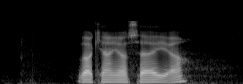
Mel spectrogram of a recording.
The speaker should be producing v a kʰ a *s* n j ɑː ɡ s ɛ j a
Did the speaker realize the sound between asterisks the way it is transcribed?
no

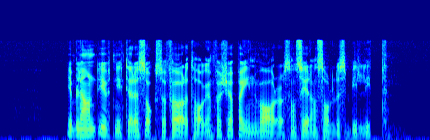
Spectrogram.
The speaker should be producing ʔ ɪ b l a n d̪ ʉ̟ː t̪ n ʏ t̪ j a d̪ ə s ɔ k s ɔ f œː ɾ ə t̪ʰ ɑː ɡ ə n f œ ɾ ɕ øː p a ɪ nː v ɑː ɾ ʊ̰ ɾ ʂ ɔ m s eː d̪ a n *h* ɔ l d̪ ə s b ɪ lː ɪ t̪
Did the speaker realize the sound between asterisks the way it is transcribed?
no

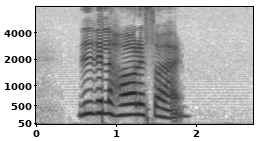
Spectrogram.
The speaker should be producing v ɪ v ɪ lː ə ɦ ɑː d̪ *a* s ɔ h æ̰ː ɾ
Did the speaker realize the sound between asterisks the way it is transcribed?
no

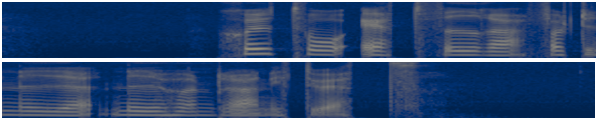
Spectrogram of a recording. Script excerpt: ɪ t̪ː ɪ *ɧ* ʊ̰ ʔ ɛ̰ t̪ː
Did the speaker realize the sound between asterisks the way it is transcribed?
no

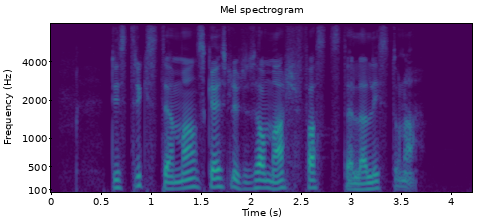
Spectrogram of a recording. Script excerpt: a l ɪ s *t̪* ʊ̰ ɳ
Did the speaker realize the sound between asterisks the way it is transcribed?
yes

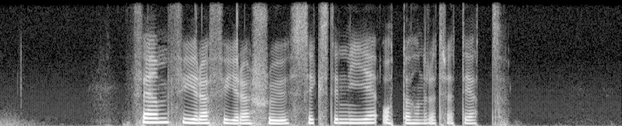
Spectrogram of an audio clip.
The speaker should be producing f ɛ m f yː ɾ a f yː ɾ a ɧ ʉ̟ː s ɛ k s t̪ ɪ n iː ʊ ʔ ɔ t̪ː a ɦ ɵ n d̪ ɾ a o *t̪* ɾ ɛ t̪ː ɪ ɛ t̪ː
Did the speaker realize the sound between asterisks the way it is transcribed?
no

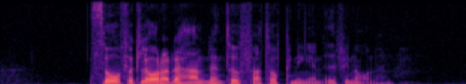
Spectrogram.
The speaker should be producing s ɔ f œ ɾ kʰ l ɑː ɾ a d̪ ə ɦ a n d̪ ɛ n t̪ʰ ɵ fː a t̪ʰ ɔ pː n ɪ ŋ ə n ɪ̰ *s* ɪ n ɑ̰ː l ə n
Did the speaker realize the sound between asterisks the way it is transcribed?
no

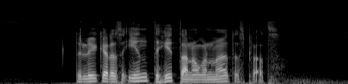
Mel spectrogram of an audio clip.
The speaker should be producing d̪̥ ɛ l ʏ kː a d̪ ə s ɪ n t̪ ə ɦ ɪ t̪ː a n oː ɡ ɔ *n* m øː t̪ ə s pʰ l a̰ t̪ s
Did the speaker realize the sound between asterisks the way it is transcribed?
yes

